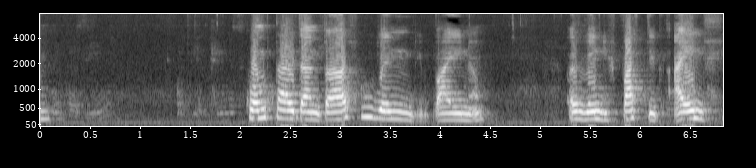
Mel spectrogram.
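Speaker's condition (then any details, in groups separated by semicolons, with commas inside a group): Infantile cerebral palsy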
